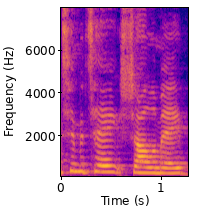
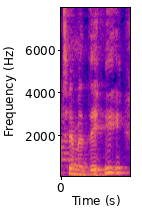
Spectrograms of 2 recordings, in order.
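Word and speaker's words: Timothée Chalamet: Whimsical and magical and timate shalam that is how you say his name I've just learned it is not Timothy uh I he's just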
